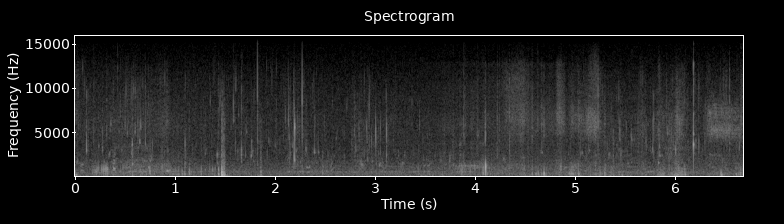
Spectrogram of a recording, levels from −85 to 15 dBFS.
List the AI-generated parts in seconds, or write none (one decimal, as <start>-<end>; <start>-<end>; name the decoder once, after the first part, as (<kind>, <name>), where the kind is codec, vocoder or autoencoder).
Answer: 3.5-4.9 (autoencoder, DAC-VAE)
